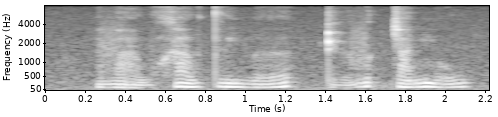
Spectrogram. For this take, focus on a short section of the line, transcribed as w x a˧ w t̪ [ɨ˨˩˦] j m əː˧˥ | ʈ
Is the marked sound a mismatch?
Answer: yes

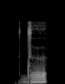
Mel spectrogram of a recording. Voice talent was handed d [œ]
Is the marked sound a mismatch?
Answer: no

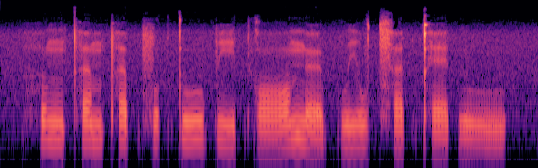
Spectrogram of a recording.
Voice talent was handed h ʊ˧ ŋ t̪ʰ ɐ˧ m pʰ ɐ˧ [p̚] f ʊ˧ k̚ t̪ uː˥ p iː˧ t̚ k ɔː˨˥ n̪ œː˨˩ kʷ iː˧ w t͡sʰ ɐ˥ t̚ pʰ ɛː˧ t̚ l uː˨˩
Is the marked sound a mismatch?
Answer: no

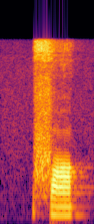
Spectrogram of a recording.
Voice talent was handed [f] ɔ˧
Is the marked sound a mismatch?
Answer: no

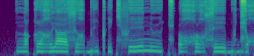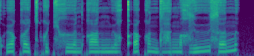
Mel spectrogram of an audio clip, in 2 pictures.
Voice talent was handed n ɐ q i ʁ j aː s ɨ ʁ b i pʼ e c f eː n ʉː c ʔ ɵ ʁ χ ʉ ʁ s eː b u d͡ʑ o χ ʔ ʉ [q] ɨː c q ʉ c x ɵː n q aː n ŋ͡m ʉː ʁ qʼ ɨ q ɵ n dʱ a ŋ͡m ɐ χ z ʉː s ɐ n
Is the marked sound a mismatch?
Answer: no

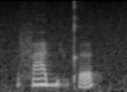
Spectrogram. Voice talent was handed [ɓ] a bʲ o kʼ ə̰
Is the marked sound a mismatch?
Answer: yes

